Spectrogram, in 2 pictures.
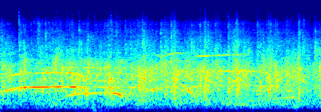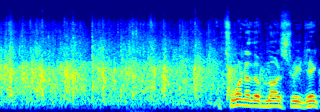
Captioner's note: applause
